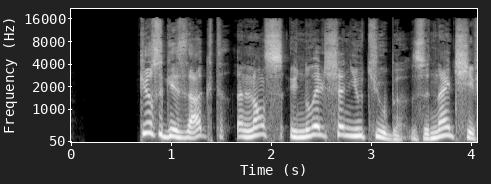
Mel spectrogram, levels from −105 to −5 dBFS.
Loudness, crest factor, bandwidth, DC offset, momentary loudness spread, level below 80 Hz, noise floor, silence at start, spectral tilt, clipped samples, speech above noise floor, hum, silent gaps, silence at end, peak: -15 LUFS; 14 dB; 17 kHz; under 0.1%; 6 LU; -58 dBFS; under -90 dBFS; 0.7 s; -5 dB/octave; under 0.1%; over 75 dB; none; none; 0 s; -2 dBFS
